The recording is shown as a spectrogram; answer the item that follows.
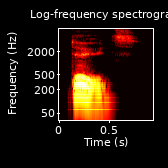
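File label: "dudes", Australian English; pronunciation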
